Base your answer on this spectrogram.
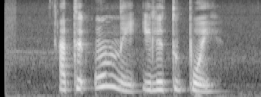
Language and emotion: Russian, neutral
